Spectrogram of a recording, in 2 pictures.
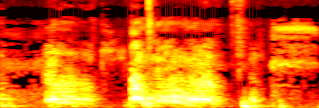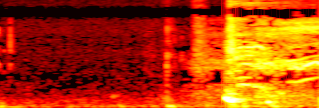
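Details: French Bulldog puppy, female, seeing her reflection in a mirror for the first time indoors; low rumbling growls in bursts, then a short pause and a sharper, higher vocal burst near the end.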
